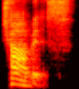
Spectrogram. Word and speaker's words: Chavez: For example, Chavez. Chavez, the CH sound, and it's pronounced che. Che.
